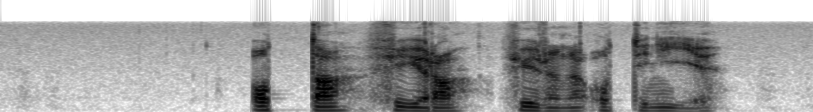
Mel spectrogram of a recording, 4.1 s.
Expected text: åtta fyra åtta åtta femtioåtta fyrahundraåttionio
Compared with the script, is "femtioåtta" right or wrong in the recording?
wrong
